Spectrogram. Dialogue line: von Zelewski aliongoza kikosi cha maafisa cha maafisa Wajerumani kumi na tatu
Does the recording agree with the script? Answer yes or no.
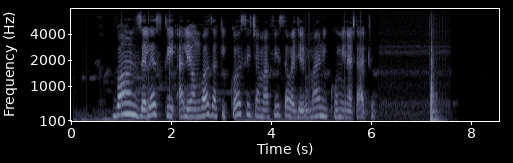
no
